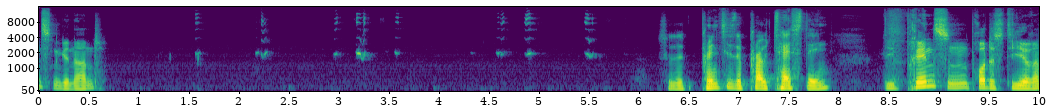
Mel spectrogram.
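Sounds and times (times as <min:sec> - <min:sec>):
marker squeaking on a whiteboard: 0:01.5 - 0:03.7, 0:04.3 - 0:05.8.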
